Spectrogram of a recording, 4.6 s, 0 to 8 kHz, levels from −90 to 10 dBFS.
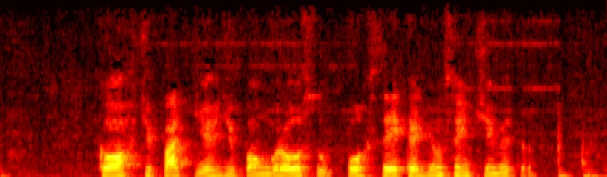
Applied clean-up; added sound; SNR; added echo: none; none; none; none.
